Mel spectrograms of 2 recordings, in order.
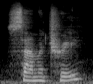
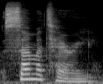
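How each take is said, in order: First: The word is said with a British pronunciation. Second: The word is said with an American pronunciation. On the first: "This is the U K pronunciation" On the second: "That's the U S pronunciation"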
